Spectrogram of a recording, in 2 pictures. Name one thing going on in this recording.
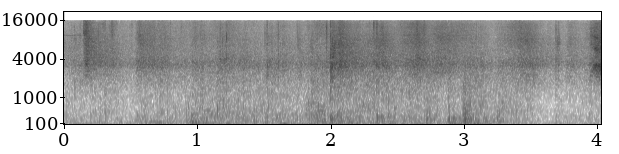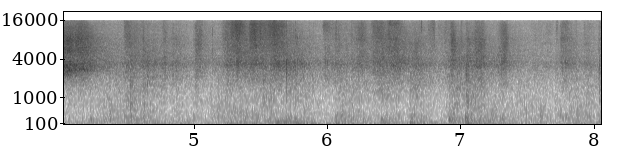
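Bodies thud onto padded mats in a large echoing hall.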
